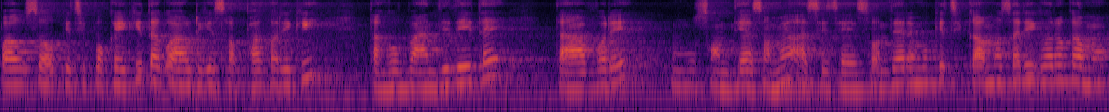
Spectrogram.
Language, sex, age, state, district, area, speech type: Odia, female, 30-45, Odisha, Jajpur, rural, spontaneous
